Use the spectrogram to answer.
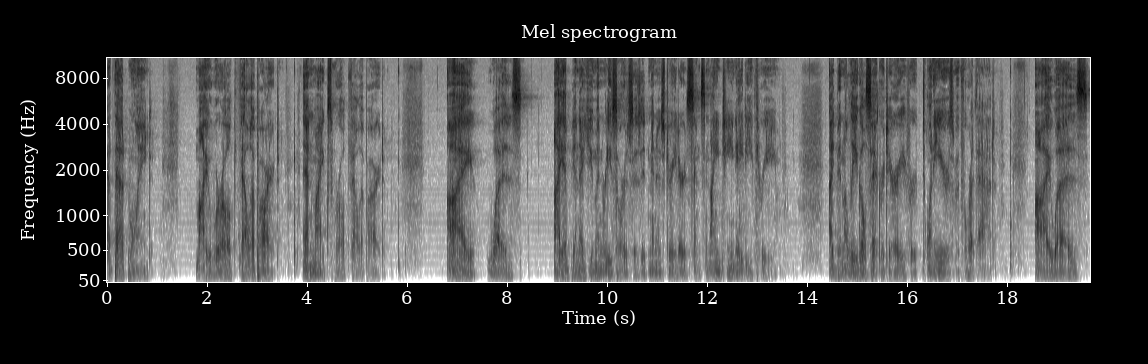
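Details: Tracheoesophageal speech through a voice prosthesis in a woman, after total laryngectomy for cricoid chondrosarcoma diagnosed in 2006 at age 55.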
